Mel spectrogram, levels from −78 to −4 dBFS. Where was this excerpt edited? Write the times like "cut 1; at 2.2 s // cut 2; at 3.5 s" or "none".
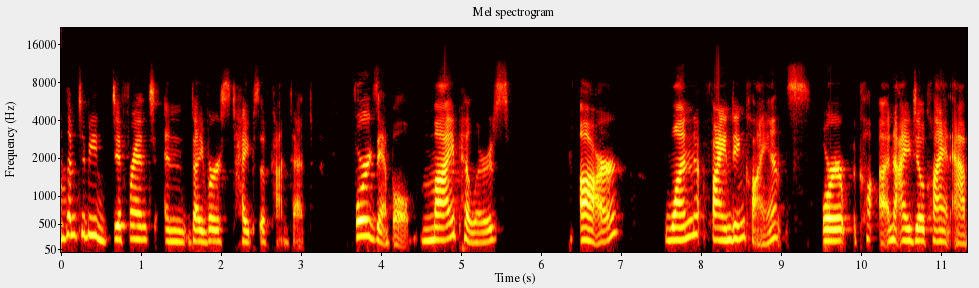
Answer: none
